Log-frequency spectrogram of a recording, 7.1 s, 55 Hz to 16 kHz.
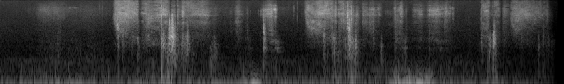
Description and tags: Flipping book
Sennheiser ME40. Zoom H6. Location: NSCAD University library. Halifax, NS. Canada.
